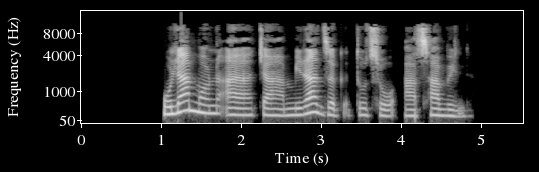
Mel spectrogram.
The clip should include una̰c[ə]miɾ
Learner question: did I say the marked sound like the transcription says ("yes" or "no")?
no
